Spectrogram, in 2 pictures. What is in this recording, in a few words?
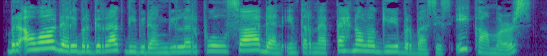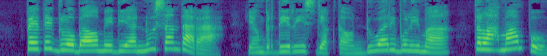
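Indonesian narration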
